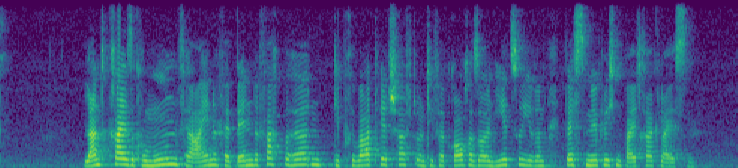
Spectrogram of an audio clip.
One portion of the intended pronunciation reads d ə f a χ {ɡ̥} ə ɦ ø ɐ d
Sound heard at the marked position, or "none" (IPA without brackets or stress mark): b̥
